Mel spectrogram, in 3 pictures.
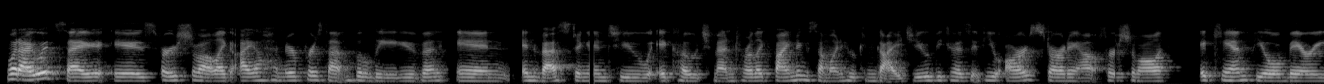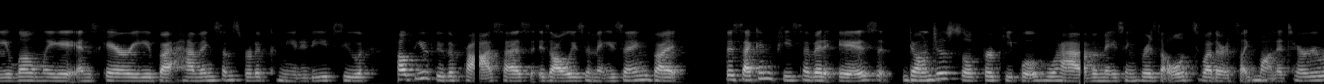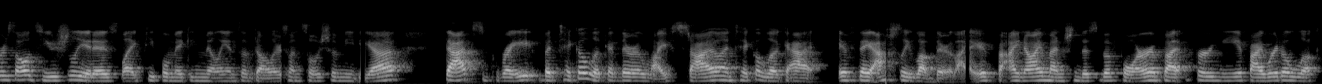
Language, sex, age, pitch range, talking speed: English, female, 20-39, 165-185 Hz, 185 wpm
